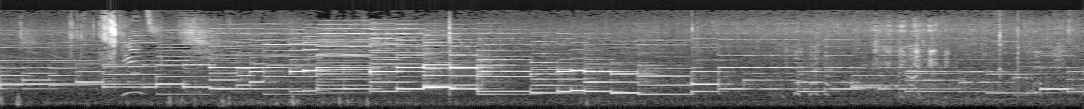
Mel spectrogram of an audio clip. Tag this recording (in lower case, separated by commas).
music, speech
